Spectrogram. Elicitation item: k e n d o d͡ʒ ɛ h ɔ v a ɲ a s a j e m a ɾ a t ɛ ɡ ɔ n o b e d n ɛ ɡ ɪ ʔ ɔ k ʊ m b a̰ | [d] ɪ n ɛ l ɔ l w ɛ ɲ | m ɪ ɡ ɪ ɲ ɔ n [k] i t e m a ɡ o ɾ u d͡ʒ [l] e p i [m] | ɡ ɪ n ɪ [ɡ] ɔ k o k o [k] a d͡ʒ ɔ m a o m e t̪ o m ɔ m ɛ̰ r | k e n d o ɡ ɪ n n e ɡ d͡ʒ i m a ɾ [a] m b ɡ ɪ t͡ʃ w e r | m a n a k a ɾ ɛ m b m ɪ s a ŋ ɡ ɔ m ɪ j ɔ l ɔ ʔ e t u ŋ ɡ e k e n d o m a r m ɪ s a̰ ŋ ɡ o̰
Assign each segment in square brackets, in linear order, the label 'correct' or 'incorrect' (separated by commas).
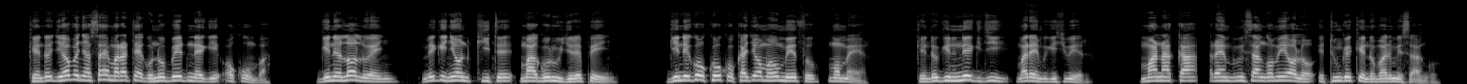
incorrect, correct, incorrect, incorrect, correct, correct, incorrect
